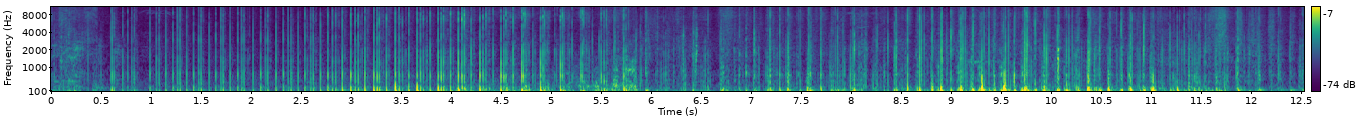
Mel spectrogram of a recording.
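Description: Fast, dense tapping on a whale figure from an old gaming cafe, made mostly of leather with a felt detail. The tapping starts far away, grows louder and closer, then eases slightly near the end. Each tap is a dull, low thud that dies away almost at once.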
